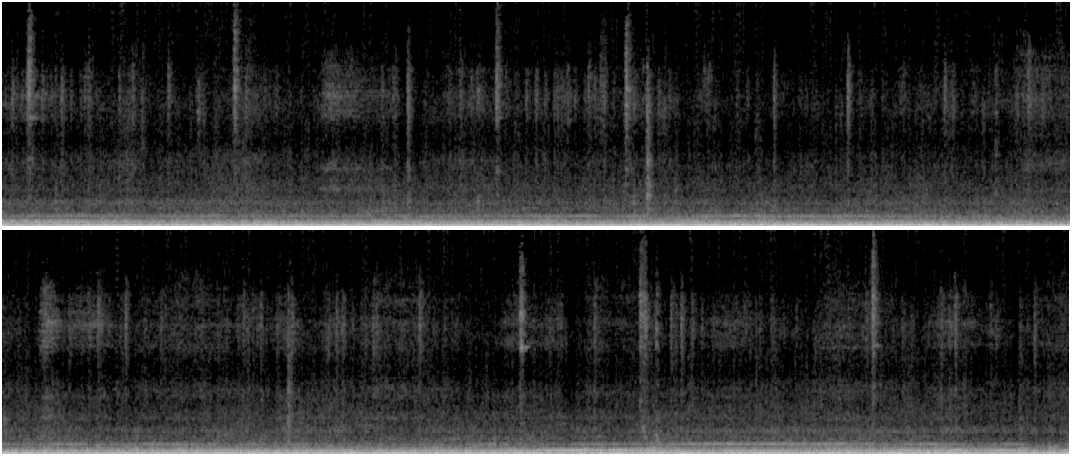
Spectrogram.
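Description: A tram rumbles steadily along its rails with a deep hum.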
